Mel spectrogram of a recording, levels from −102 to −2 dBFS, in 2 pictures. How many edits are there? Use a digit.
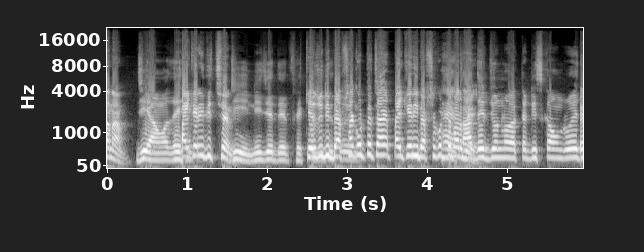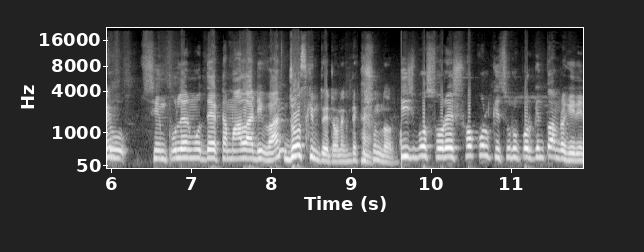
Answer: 2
